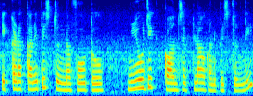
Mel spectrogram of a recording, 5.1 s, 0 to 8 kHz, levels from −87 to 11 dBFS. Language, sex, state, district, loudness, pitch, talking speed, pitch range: Telugu, female, Andhra Pradesh, Sri Satya Sai, -19 LUFS, 210 Hz, 85 wpm, 195-230 Hz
